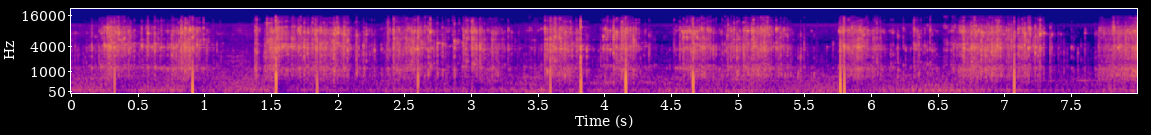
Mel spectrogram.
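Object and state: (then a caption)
Pile of empty snail shells. A heap of small, hollow, empty snail shells on concrete is raked and stirred with the fingertips, making them clatter. Bursts of bright, dry rattling and crackling come in waves, punctuated by sharp clicks that die away almost instantly. There is very little low end.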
